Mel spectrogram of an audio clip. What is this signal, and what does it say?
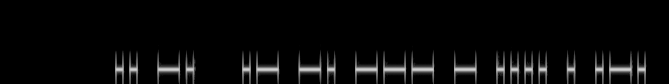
Morse code, heard as a keyed tone, about 17 wpm, 700 Hz. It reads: IN ANOTHER
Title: Sentences from Top 1500 Words 17wpm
